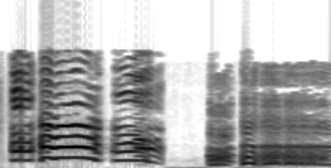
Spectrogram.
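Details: Rooster of a heritage chicken breed crowing in three crisp phrases with a falling end, then a second, rougher and lower crow begins over a low background hum.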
